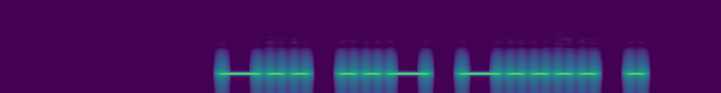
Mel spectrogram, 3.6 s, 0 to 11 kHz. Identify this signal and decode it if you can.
Morse code, heard as a keyed tone, about 20 wpm, 700 Hz. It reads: DU6E
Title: All Cut Numbers - 4-Digit 20wpm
